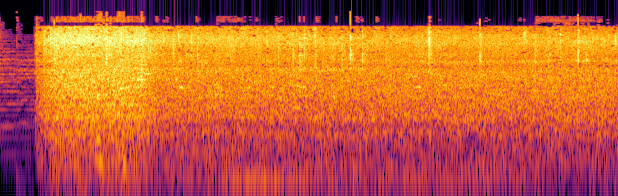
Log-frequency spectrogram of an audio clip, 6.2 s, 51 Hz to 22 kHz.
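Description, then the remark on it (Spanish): A torrential downpour over part of the A Coruña area roars in suddenly and keeps up a dense, steady hiss of heavy rain, loud, with a faint low rumble underneath. “Estamos a 14 de septiembre, sonidos de este día, el del agua que cayó ayer en parte de la comarca coruñesa como un diluvio.”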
